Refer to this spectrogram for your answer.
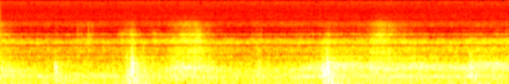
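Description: A walking cane taps in an uneven, limping rhythm as a man with a weak spine approaches: a few sharp knocks, two louder than the rest, spaced irregularly over a steady hiss of rain. No one speaks.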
